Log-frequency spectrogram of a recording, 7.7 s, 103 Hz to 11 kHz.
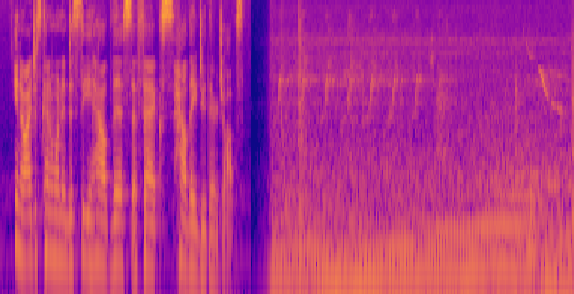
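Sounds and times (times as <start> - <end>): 
speech: 0.2 - 3.8
birds chirping: 3.6 - 7.6
car engines idling as cars pull up behind a school: 3.6 - 7.6.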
